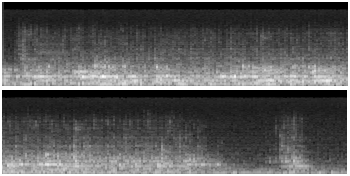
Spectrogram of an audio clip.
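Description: A stream of water pours into a metal container used as a bottle, a steady rushing splash that runs for about five seconds and then cuts off, followed by one brief final splash.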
